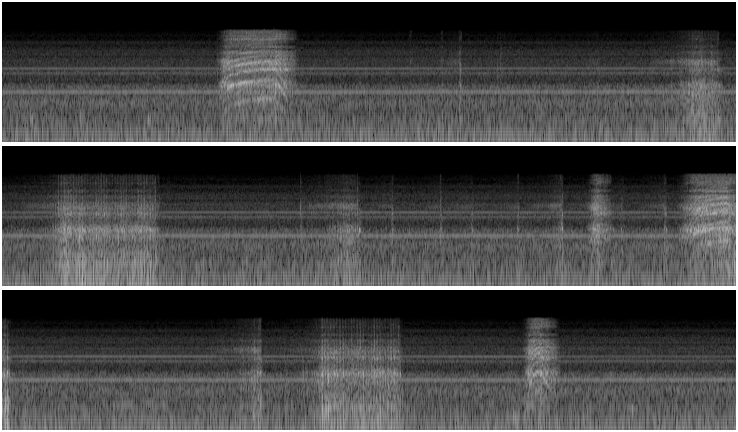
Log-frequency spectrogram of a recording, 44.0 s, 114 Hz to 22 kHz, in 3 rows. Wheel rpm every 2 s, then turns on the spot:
0, 10, 70, 0, 0, 0, 10, 10, 30, 0, 10, 0, 0, 20, 40, 0, 0, 10, 20, 10, 0, 0.
12-18 20-22 28-30 34-38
